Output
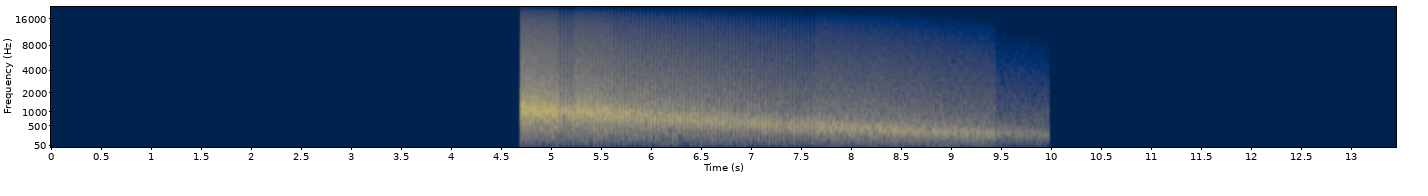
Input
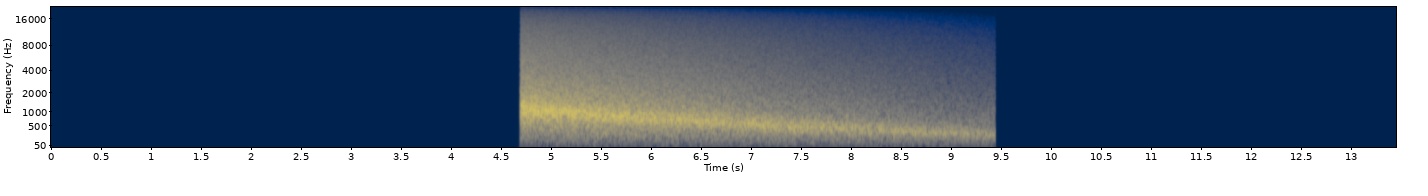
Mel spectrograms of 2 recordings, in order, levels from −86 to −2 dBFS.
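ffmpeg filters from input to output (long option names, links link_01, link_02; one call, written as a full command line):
ffmpeg -i in.wav -filter_complex "[0:a]asplit=3[link_01][link_02][link_03];[link_01]afade=type=out:start_time=5.06:duration=0.02[link_04];[link_02]tremolo=f=28:d=0.71,afade=type=in:start_time=5.06:duration=0.02,afade=type=out:start_time=7.63:duration=0.02[link_05];[link_03]afade=type=in:start_time=7.63:duration=0.02[link_06];[link_04][link_05][link_06]amix=inputs=3:normalize=0,aecho=1:1:541:0.473,volume=-6dB" out.wav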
